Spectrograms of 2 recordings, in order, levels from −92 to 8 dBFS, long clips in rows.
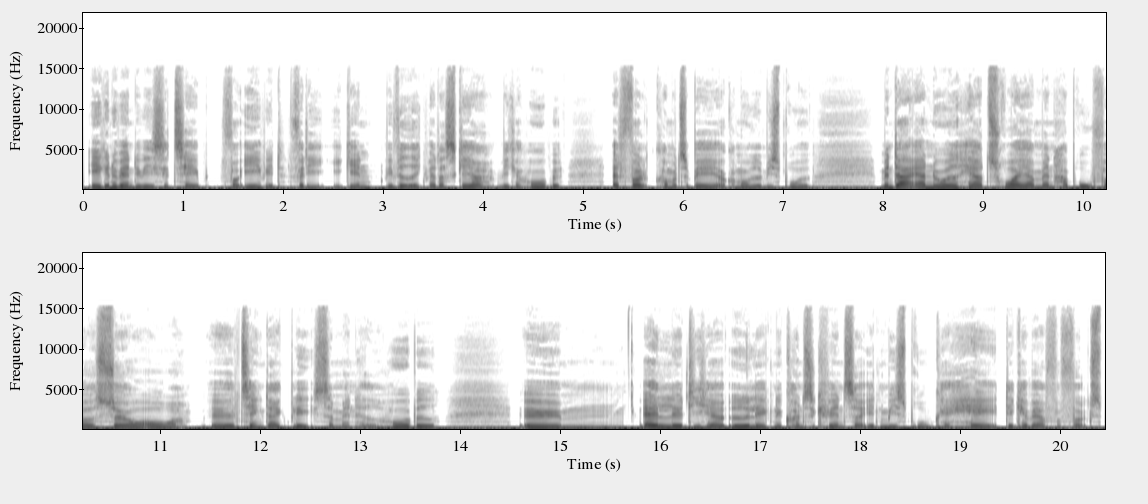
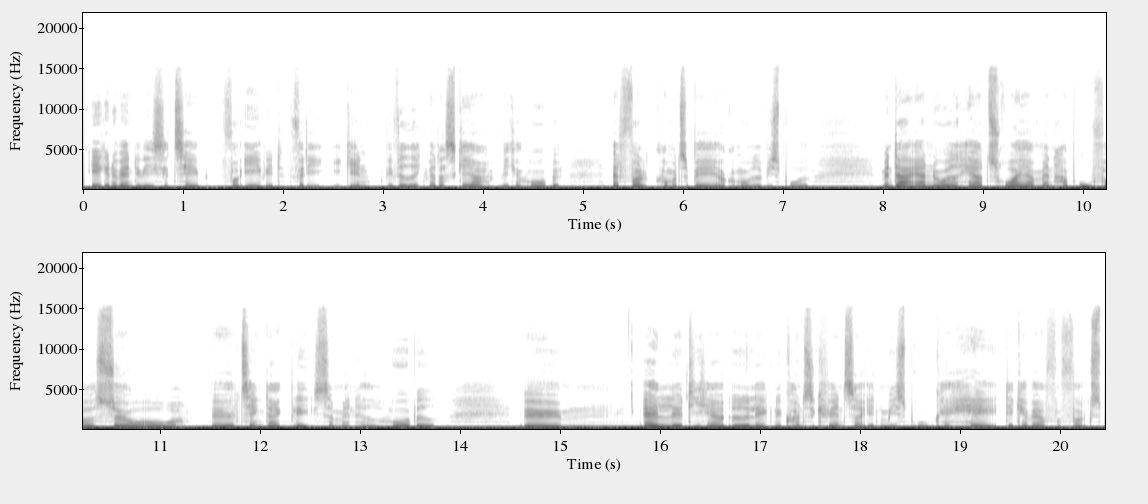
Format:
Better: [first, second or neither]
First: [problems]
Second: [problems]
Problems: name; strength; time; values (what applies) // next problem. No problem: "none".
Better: first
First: low rumble; faint; throughout; 25 dB below the speech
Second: low rumble; loud; throughout; 1 dB below the speech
